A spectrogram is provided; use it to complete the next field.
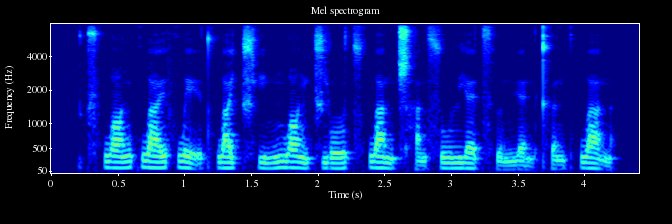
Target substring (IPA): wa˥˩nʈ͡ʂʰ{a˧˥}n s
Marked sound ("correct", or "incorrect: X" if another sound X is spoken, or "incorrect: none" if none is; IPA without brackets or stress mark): incorrect: a˩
